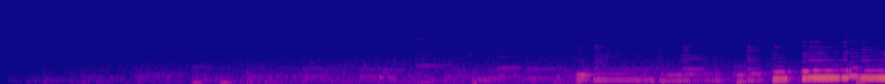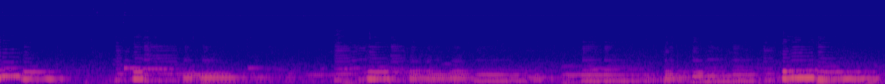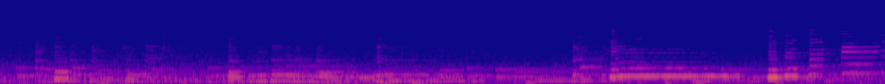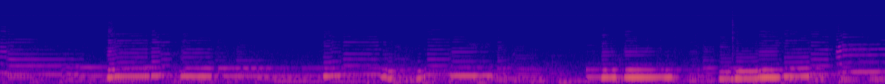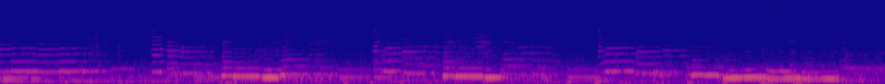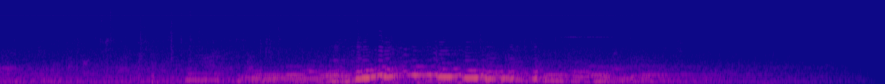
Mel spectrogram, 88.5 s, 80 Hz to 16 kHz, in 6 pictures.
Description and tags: jazz street musicians
Three musicians playing a jazz tune on a cafe terrace in the streets of Cologne. Sony ECM-MS907, Marantz PMD671.
guitar, street-music, cafe, saxophone, jazz, bass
